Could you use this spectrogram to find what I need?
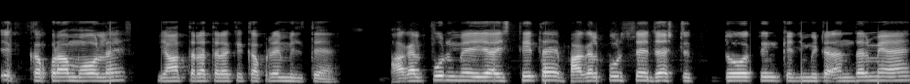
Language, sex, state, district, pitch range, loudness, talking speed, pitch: Hindi, male, Bihar, Bhagalpur, 160-180 Hz, -15 LUFS, 190 wpm, 175 Hz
